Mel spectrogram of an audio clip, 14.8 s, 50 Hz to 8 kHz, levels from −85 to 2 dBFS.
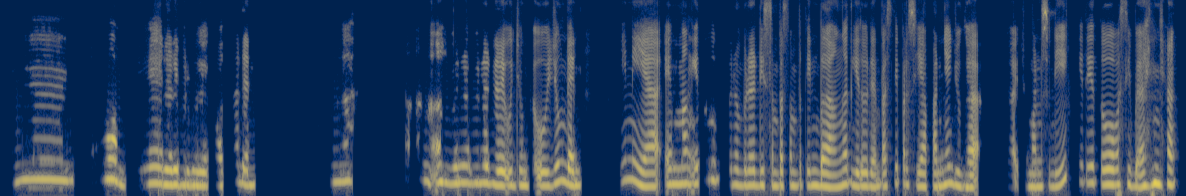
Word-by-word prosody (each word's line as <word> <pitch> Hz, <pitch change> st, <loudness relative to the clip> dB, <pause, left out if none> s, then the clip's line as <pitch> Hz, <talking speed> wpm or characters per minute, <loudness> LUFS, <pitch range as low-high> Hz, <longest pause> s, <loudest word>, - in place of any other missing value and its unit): Mmm, 300 Hz, 0 st, -2 dB, 0.4 s
oke 245 Hz, -5 st, 0 dB, 0.2 s
dari 225 Hz, 0 st, +6 dB
berbagai 215 Hz, -1 st, +1 dB
kota 210 Hz, +5 st, -7 dB
dan 220 Hz, -, +1 dB, 1.0 s
engah 275 Hz, +1 st, -3 dB, 0.7 s
heeh 350 Hz, -6 st, -18 dB
heeh, 260 Hz, +1 st, +1 dB
benar-benar 250 Hz, 0 st, 0 dB
dari 215 Hz, -1 st, +6 dB
ujung 215 Hz, 0 st, 0 dB
ke -, -, -9 dB
ujung 210 Hz, +7 st, +1 dB
dan 215 Hz, -1 st, +6 dB, 0.6 s
ini 300 Hz, 0 st, -3 dB
ya, 200 Hz, -, +4 dB, 0.2 s
emang 235 Hz, +1 st, +1 dB
itu 245 Hz, +4 st, -3 dB, 0.3 s
benar-benar 215 Hz, -1 st, 0 dB
disempat-sempatin 215 Hz, 0 st, -2 dB
banget 195 Hz, +3 st, +3 dB
gitu 205 Hz, -1 st, +2 dB
dan 195 Hz, +1 st, 0 dB
pasti 210 Hz, +4 st, -4 dB
persiapannya 205 Hz, -1 st, 0 dB
juga 195 Hz, -2 st, +1 dB, 0.5 s
gak -, -, -7 dB
cuman 195 Hz, -1 st, -1 dB
sedikit 245 Hz, -, -2 dB
itu, 250 Hz, -3 st, -3 dB, 0.2 s
pasti 230 Hz, 0 st, -2 dB
banyak. 220 Hz, +3 st, +4 dB
225 Hz, 135 wpm, -21 LUFS, 210-255 Hz, 1.0 s, dari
